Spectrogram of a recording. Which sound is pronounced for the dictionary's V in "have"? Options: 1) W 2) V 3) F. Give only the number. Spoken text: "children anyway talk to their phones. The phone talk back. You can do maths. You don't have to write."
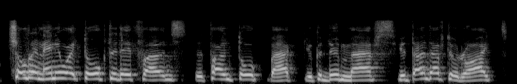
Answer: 3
